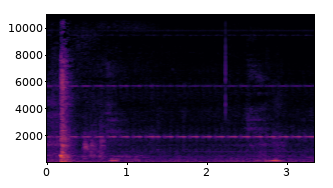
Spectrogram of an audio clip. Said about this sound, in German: Jetzt haben wir das Gepiepe die ganze Zeit im Hintergrund, weil der Depp dort sich erstmal in die Tür stellen musste.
